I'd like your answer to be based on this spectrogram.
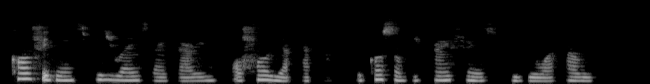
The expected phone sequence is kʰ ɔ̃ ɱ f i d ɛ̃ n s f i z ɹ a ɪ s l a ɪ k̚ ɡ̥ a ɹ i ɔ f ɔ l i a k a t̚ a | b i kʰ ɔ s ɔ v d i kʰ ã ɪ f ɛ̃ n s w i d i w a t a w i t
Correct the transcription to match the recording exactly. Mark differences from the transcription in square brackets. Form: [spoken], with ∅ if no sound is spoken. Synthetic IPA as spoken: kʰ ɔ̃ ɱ f i d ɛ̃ n s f i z ɹ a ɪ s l a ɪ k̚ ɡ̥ a ɹ i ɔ f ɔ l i a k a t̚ a | b i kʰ ɔ s ɔ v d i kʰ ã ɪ f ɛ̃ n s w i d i w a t a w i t

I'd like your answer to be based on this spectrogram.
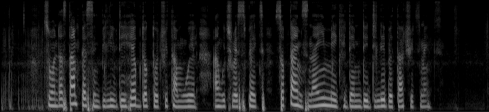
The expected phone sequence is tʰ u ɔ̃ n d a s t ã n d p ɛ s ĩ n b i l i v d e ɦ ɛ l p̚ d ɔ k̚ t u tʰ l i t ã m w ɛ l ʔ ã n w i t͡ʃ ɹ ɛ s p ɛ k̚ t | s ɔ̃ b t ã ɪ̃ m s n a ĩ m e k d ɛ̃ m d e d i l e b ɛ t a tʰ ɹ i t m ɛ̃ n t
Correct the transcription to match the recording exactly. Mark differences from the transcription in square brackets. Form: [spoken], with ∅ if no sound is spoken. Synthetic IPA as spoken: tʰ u ɔ̃ n d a s t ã n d p ɛ s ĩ n b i l i v d e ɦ ɛ l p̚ d ɔ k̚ t [ɔ] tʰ [ɹ] i t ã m w ɛ l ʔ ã n w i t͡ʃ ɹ ɛ s p ɛ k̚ t | s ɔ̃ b t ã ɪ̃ m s n a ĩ m e k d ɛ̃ m d e d i l e b ɛ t a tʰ ɹ i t m ɛ̃ n t

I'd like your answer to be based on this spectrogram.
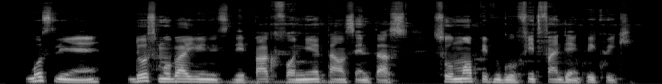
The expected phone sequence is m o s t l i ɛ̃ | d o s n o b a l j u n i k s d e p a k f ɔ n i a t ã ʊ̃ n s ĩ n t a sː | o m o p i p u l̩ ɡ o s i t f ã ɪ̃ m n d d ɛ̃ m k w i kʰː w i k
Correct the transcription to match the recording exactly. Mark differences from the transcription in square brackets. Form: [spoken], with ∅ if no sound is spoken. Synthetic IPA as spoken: m o s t l i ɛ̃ | d o s [m] o b a l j u n i [t] s d e p a k f ɔ n i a t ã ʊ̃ n s [ɛ̃] n t a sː | o m [ɔ] p i p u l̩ ɡ o [f] i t f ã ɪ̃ [∅] n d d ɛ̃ m k w i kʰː w i k

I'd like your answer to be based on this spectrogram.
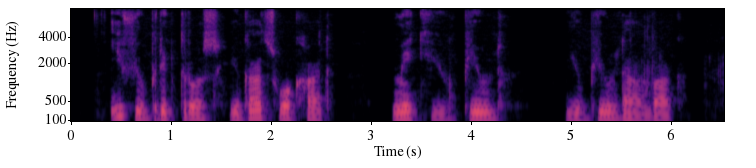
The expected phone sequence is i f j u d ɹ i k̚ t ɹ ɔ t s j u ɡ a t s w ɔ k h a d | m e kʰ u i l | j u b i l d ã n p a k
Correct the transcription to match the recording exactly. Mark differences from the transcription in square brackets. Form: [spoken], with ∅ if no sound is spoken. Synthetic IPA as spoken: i f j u [b] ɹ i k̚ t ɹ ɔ [∅] s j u ɡ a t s w ɔ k h a d | m e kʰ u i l | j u b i l d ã n [b] a k

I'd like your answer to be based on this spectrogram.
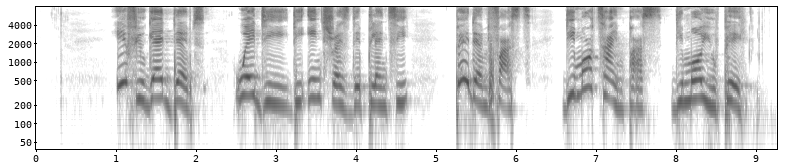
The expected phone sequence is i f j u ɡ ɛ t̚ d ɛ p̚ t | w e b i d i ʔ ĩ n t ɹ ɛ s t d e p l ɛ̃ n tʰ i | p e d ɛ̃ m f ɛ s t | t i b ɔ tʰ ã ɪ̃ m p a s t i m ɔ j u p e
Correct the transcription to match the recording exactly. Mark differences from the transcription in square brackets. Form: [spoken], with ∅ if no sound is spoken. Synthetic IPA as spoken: i f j u ɡ ɛ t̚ d ɛ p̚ t | w e [d] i d i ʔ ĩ n t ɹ ɛ s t d e p l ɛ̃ n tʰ i | p e d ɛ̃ m f [a] s t | [d] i [m] ɔ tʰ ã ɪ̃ m p a s [d] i m ɔ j u p e

